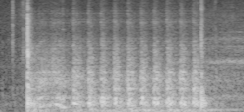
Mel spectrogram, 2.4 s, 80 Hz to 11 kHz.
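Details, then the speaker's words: 2003 Ford F-150 4.2L V6 on a cold December day, intermittent crank-no-start: starter cranks evenly at about six pulses a second, never fires; fuel pump whines abnormally; fuel pump replaced. "I do hear the pump doing something but it doesn't sound quite right and it's not I know that the pump is getting power because I can hear it doing some kind of whine back there but it's not the right sound"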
